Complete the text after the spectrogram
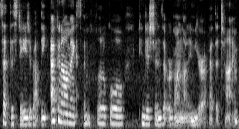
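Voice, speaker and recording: A woman's fairly low-pitched voice with a bright, sharp tone, at a fairly quick pace. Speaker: history teacher. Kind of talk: lecture. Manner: fast.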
